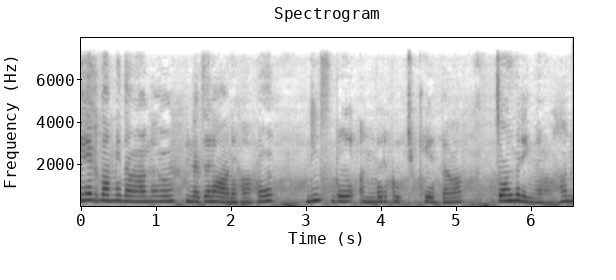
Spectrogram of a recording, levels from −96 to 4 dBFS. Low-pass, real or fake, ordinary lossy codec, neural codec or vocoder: 7.2 kHz; fake; none; codec, 16 kHz, 1 kbps, FreqCodec, larger model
